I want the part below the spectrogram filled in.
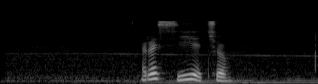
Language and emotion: Russian, positive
